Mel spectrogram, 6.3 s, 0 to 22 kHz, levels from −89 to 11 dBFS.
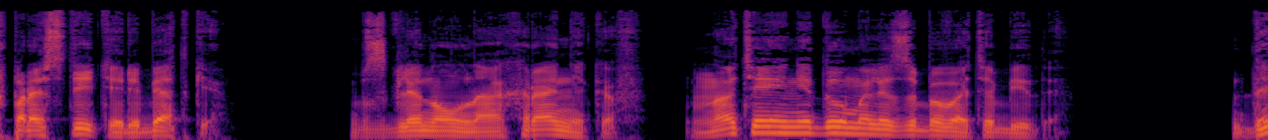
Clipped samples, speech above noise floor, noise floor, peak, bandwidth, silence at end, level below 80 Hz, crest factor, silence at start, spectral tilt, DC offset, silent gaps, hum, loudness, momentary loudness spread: under 0.1%; over 64 dB; under -90 dBFS; -10 dBFS; 17 kHz; 0 s; -50 dBFS; 18 dB; 0 s; -5 dB/octave; under 0.1%; 1.21-1.75 s, 3.27-3.43 s, 5.39-6.16 s; none; -26 LUFS; 15 LU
